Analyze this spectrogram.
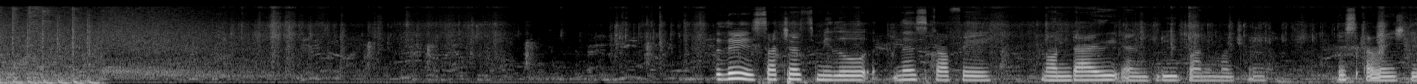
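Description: Strips of plastic sachets rustle and crinkle as they are handled.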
